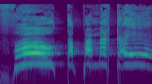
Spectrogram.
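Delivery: very loud, high, strong-voiced yell, volta drawn out. Retelling how a young, strong man kept shouting: shouting loudly. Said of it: "o homem gritava assim".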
